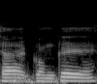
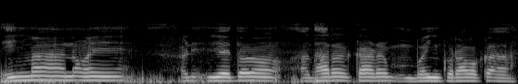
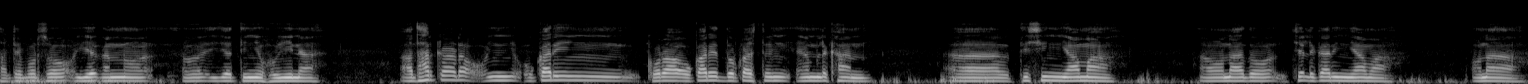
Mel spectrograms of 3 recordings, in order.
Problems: none marked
